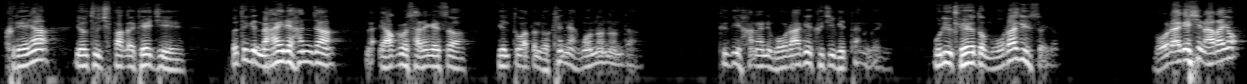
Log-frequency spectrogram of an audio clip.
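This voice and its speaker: Gravelly-voiced older man preaching. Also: a little high, brisk. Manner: lively, folksy, asks the congregation questions; acts out scripture dialogue in dialect. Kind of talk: dawn sermon.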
